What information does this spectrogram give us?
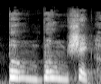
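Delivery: loud booming footsteps; loud stomps. A narrator's reading. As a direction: make the ground shake. T-Rex footsteps nearest.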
